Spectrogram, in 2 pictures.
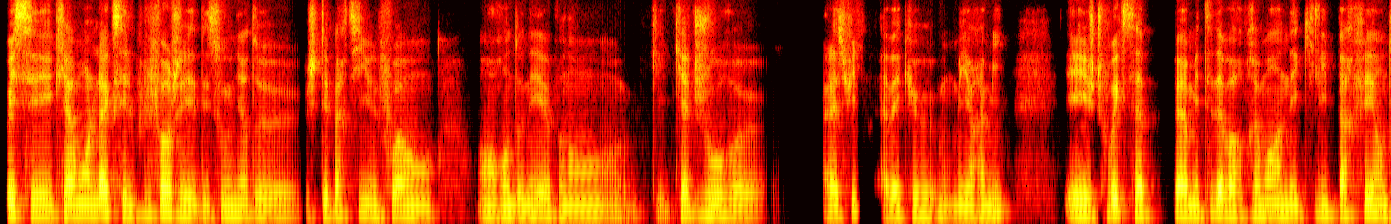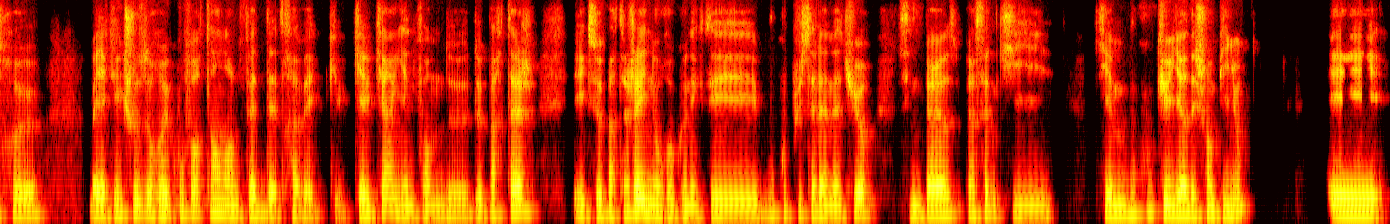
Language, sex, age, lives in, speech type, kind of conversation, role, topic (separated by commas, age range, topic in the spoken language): French, male, 30-34, France, conversation, podcast, guest, Comment la nature te réconforte-t-elle quand tu es stressé ?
